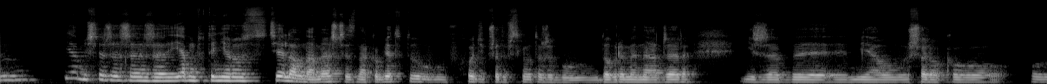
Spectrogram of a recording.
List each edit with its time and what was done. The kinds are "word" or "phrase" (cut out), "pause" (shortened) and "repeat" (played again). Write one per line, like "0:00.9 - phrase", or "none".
none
